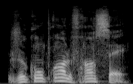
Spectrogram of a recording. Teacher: notice how the L sound of le français almost gets lost. But not quite.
